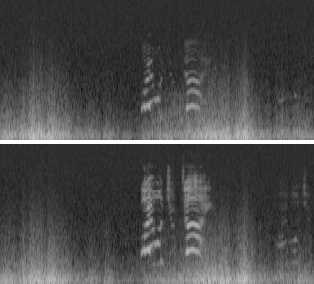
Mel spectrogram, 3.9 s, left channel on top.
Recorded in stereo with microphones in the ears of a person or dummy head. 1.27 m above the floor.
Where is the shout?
80° right; by 3.9 s 75° right (ahead or behind).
